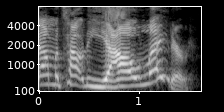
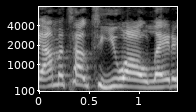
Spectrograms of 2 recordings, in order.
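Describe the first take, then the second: First: You and all merge into one syllable. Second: You and all are said as separate words. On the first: The speaker calls it right. "You're gonna say" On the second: The speaker calls it wrong. "You don't say"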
